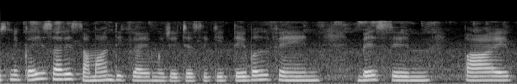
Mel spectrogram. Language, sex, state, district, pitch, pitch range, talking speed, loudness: Hindi, female, Arunachal Pradesh, Papum Pare, 190 Hz, 185-205 Hz, 160 wpm, -15 LUFS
